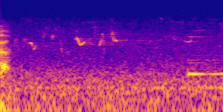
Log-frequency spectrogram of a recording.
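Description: Quiet outdoor ambience with a few faint, short bird chirps in the first second. Soft, held music notes come in near the end.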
